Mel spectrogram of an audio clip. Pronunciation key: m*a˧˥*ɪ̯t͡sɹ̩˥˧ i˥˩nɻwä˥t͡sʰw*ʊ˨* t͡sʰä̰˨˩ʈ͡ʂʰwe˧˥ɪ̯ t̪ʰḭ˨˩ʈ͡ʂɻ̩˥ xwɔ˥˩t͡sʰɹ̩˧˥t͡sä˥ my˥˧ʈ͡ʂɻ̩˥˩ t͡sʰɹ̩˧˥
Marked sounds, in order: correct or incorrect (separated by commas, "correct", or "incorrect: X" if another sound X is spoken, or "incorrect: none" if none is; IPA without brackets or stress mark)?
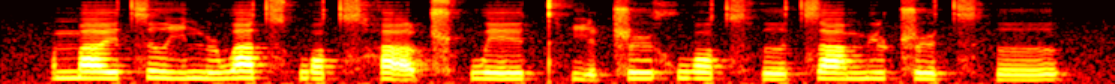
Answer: incorrect: a˥, incorrect: ɔ˨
